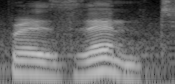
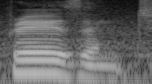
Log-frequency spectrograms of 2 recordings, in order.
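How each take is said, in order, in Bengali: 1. Stress পড়ে দ্বিতীয় সিলেবলে। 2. Stress পড়ে প্রথম সিলেবলে। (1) "আই উইল প্রেজেন্ট" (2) "ভরটা কোথায় দিচ্ছেন"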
